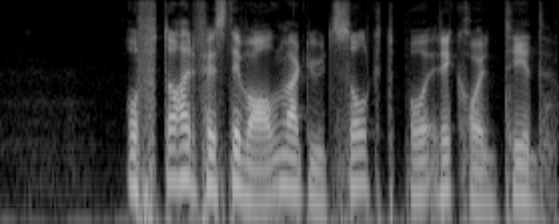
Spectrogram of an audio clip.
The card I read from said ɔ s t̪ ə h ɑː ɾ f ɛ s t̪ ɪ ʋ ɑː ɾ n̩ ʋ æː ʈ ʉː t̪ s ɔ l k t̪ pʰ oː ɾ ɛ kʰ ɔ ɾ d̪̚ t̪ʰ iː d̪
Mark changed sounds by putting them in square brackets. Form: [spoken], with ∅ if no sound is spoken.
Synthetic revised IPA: ɔ [f] t̪ ə h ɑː ɾ f ɛ s t̪ ɪ ʋ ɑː [l] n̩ ʋ [æ] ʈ ʉː t̪ s ɔ l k t̪ pʰ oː ɾ ɛ kʰ ɔ ɾ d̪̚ t̪ʰ iː d̪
